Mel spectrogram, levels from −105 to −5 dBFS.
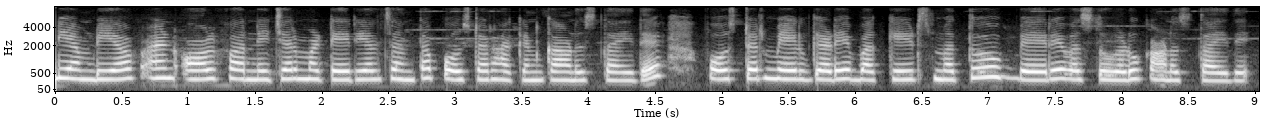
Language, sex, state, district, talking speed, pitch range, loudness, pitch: Kannada, female, Karnataka, Bidar, 115 wpm, 285-315 Hz, -13 LUFS, 295 Hz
